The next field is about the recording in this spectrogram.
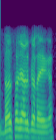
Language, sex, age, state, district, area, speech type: Hindi, male, 30-45, Bihar, Darbhanga, rural, conversation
